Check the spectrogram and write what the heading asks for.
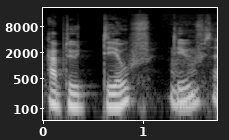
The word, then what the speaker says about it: Diouf: Diouf, is that how you pronounce it? Diouf, yeah.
